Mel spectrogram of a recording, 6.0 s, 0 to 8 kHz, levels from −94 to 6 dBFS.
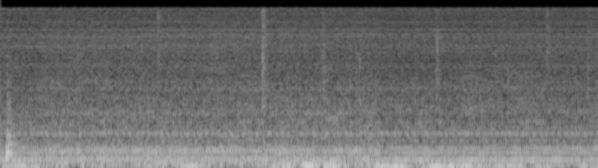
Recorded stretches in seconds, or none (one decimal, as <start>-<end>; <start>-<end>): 0.0-0.4; 3.8-6.0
